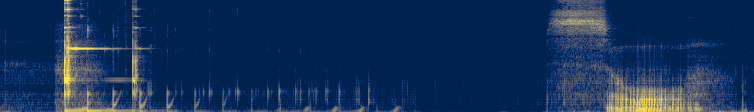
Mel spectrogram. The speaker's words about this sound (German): aber ich schenke mal ein, da kann ich viel schöner reinriechen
